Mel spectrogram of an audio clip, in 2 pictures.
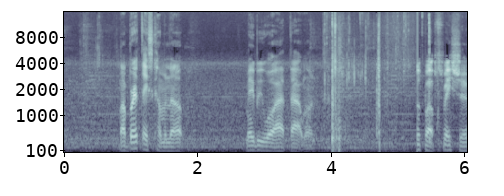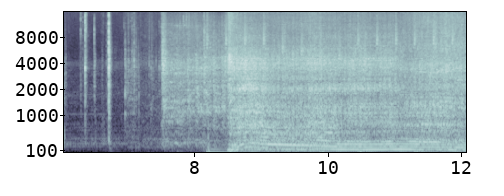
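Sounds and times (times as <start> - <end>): car engine idling high: 8.2 - 12.0.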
